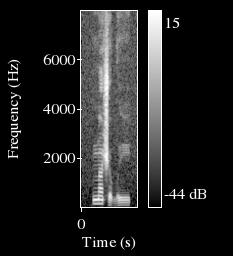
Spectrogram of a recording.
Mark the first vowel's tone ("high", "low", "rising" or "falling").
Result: high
